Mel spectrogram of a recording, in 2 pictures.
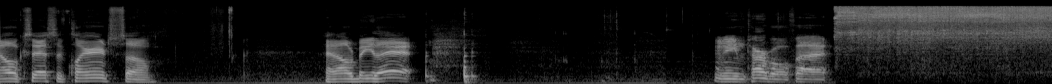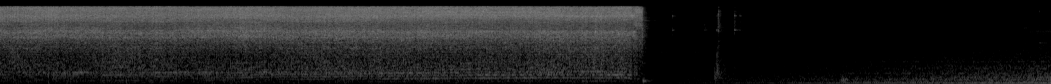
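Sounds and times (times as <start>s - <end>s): compressed air hissing: 8.4s - 17.0s.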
